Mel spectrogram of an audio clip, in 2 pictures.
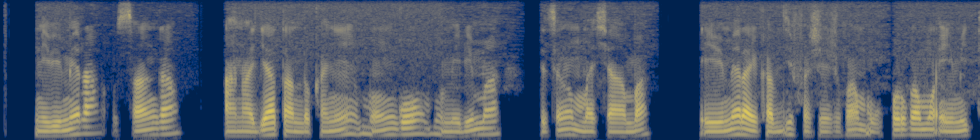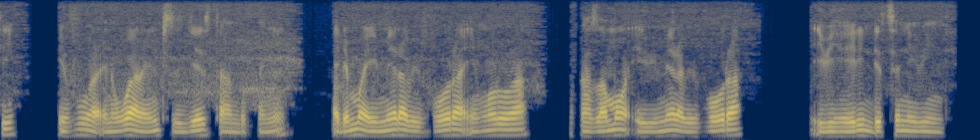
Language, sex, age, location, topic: Kinyarwanda, male, 18-24, Kigali, health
